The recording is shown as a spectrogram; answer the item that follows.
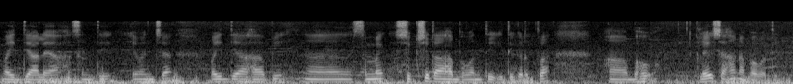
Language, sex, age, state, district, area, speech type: Sanskrit, male, 18-30, Karnataka, Uttara Kannada, rural, spontaneous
